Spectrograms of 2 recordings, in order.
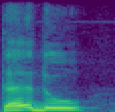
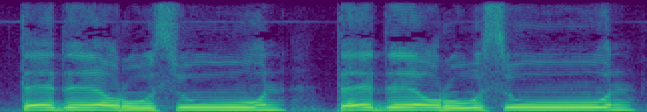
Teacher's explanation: فالدال تد ساكنة مقلقلة والرو مضمومة، إذا ضم الشفتين للراء وليس للدال قبلها · Shown in: second take · فلا يسرعن قارئ فيقول تدرسون تدو ويضم شفتيه عند الدال، هذا يؤدي إلى اختلال الصوت وانتقال الحركة من حرف إلى حرف قبله، فعلينا أن ننتبه وننطق هكذا تدرسون تدرسون وبما كنتم تدرسون، فنعطي كل حرف حقه من الحركة والسكون.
